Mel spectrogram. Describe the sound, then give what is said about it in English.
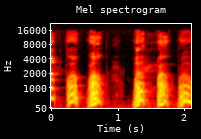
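Dogs barking a Christmas jingle on a novelty CD: five pitched, tonal barks in a tune-like rhythm. Two come close together, then a pause, then three more. “Someone just put dog noises on their fucking keyboard and they're playing it.”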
